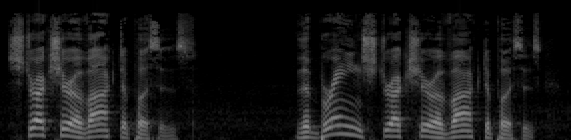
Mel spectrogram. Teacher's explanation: again using the V sound to link our words together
